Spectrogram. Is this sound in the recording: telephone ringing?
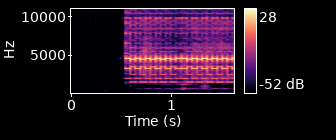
yes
